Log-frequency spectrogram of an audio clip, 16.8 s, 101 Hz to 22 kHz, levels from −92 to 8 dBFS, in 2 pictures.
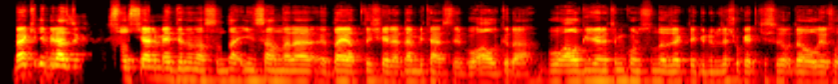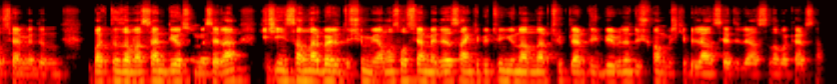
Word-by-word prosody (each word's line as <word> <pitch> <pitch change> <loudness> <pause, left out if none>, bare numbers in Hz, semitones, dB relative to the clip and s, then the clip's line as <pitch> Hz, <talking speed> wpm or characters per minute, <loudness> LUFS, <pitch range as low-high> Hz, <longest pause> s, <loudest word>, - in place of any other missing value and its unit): Belki - - +8
de 380 - -1
birazcık 170 -1 +7 0.2
sosyal 155 0 +7
medyanın 140 -2 +3
aslında 125 +1 -3
insanlara, 125 -1 0
ııı, - - -10
dayattığı 115 -1 +5
şeylerden 120 0 0
bir 120 - -8
tanesidir 105 -2 -4
bu 105 +1 -9
algı 105 -1 -4
da. 100 0 -7 0.2
Bu 120 0 -7
algı 120 +1 +2
yönetimi 125 +1 +1
konusunda 120 -1 -8
özellikle 120 0 -2
günümüzde 115 +1 -8
çok 125 - -9
etkisi 125 -1 -6
de 120 -1 -8
oluyor 110 -1 -3
sosyal - - -4
medyanın. 100 0 -14 0.3
Baktığın 115 +1 -2
zaman 115 -1 +1
sen 120 +1 +1
diyorsun 120 -2 -1
mesela 120 +5 +1 0.2
hiç - - +1
insanlar 125 -1 +1
böyle 125 -1 +3
düşünmüyor 115 -4 -2
ama 115 +1 -9
sosyal 120 +1 +1
medyada 115 0 -2
sanki 120 0 -2
bütün 120 +2 -8
Yunanlar 115 -1 -1
Türkler 115 -1 -1
bir 110 -2 -10
birbirine 115 +1 -2
düşmanmış - - -7
gibi - - -10
lanse 105 - -1
ediliyor 400 -1 -9
aslına - - -8
bakarsan. 485 0 -8
120 Hz, 185 wpm, -24 LUFS, 115-125 Hz, 0.3 s, Belki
